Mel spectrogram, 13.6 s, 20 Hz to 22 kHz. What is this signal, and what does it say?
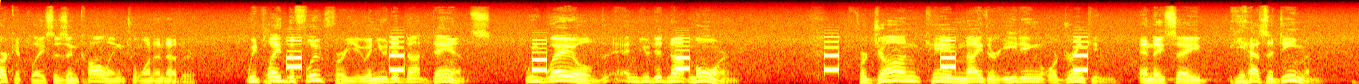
DTMF, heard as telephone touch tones, dialled by hand, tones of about 150 ms, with speech in English. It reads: 8 3 1 5 3 8 3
